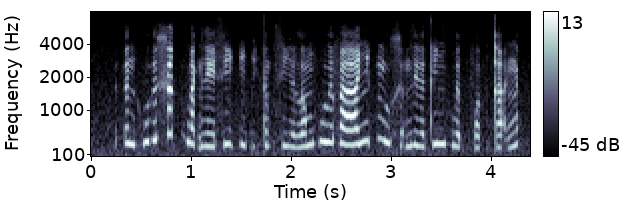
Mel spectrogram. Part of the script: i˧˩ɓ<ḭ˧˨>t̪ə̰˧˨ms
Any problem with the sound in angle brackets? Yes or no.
no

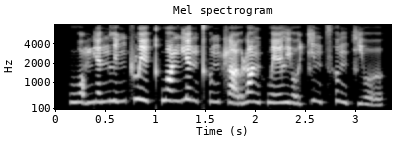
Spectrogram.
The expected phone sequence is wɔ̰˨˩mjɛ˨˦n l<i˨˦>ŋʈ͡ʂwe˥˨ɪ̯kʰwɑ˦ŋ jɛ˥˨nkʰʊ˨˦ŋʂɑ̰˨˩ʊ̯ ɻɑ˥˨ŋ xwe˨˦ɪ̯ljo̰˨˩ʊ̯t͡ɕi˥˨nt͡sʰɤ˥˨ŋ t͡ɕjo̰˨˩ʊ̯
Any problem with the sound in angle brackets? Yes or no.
no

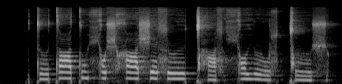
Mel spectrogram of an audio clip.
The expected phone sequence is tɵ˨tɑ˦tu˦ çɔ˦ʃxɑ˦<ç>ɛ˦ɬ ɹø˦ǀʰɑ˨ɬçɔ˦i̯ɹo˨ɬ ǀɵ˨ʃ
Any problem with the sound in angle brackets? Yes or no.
yes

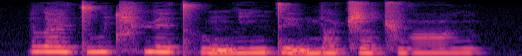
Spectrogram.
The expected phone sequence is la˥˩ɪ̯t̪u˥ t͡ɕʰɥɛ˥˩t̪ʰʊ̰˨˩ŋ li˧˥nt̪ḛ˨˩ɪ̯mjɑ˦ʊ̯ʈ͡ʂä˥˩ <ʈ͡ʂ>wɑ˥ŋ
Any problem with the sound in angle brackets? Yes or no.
no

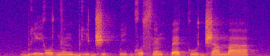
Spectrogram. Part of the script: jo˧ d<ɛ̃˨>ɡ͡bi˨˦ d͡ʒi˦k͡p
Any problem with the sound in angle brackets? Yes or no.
no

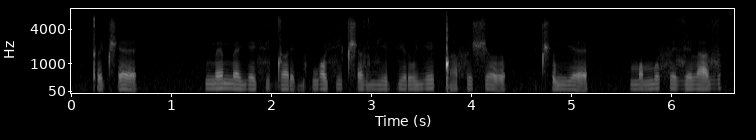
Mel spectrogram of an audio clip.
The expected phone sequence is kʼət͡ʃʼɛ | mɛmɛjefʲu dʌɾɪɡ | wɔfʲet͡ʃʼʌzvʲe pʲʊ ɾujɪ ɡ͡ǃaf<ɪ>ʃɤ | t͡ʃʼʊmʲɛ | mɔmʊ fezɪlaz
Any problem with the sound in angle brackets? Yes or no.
no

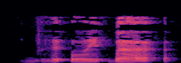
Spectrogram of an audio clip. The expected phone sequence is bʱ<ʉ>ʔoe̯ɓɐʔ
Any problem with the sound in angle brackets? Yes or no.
yes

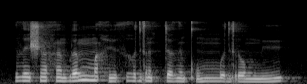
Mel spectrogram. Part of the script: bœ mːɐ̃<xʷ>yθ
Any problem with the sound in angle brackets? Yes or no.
yes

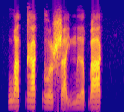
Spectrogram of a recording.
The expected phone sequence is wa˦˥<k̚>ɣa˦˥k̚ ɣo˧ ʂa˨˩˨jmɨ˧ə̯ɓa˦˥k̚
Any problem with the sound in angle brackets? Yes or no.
yes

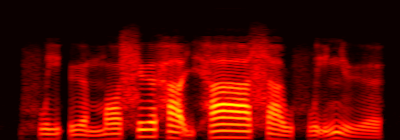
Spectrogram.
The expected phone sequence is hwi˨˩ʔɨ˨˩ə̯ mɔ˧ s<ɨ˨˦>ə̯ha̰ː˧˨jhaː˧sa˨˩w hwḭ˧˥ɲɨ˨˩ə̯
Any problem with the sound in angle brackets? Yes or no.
yes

